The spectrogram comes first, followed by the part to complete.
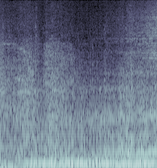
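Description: Low, steady rumble from the cartoon's soundtrack, with a held low hum that comes in about a third of a second in.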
